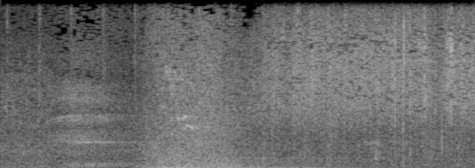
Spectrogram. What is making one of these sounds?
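A body drops with a heavy, rustling thud into dense plants.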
